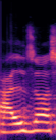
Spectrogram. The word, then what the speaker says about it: Alsace: Sorry, இது வந்துட்டு அல்சாஸ்னு pronounce பண்ணணும், அல்சாஸ்.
